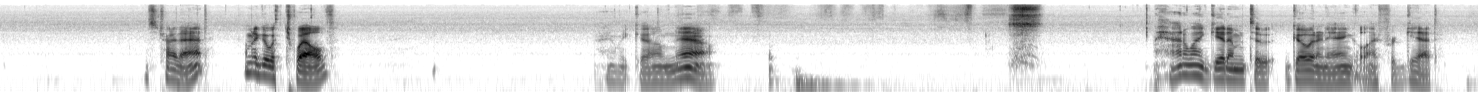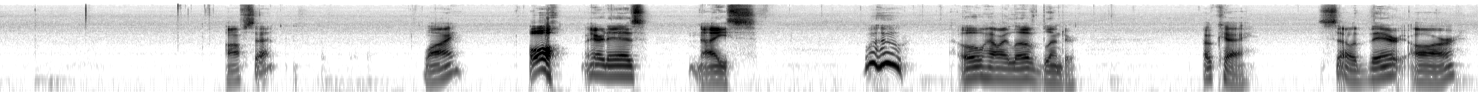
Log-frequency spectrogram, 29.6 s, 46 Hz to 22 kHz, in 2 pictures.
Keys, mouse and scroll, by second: 0.4 click, 1.1 click, 2.8 click, 4.0 click, 11.7-12.3 scroll down 2, 12.3-13.2 scroll down 4, 13.2-13.9 scroll up 1, 13.9 scroll down 1, 14.0-15.5 scroll down 1, 17.1 click, 19.2 click, 23.1-23.7 scroll up 2, 23.7 shift+middle click, 25.0-25.6 scroll up 1, 25.6 shift+middle click, 25.6 scroll up 1, 26.6 click, 29.4-29.5 scroll down 3.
